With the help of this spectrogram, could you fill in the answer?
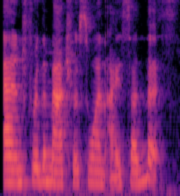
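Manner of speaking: ordinary delivery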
